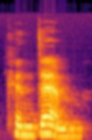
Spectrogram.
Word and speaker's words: condemn: Column, condemn, dam, hymn. What about the letter P? Well, we don't pronounce P if it comes at the beginning of a word before an S.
